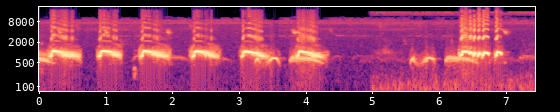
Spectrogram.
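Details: Zebra dove, known locally as perkutut, giving six loud, bubbling rolled coos about one every 0.7 seconds, each with a wavering pitch, then a quieter pause and a final burst of trilled notes.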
